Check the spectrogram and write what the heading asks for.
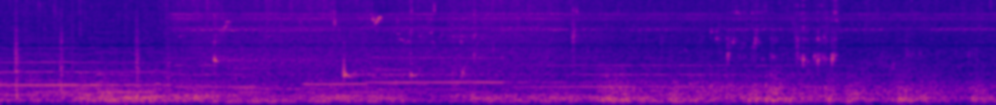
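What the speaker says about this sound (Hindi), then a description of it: "ई पानी का बूंद ह" Water drops drip steadily as they are collected to make medicine for patients, a scattered patter of small, close droplets over a low background hum, with no talking.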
